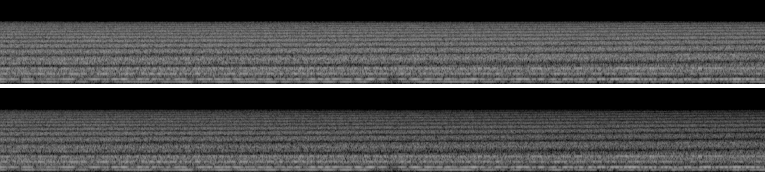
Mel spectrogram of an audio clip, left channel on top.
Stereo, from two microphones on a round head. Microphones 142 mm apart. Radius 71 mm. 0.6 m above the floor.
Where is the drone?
25° left (ahead or behind); by 7.7 s 55° left (ahead or behind).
